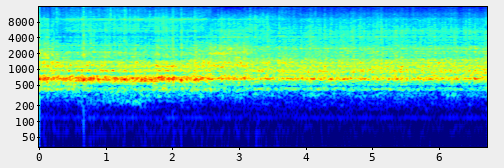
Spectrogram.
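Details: Home stone grain mill cracking barley at a coarse setting: steady mid-pitched grinding hum with a light gritty rustle, even and unstrained; normal running, grain coming out noticeably warmer.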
